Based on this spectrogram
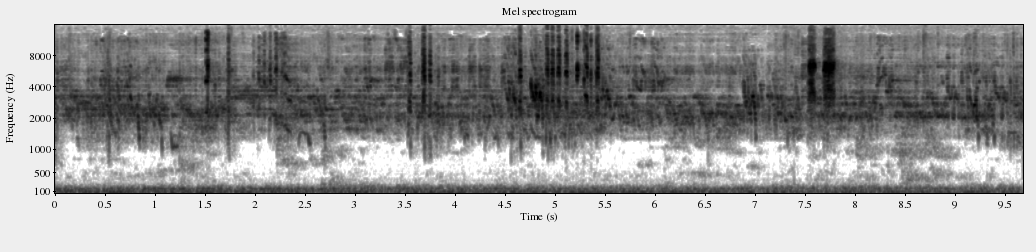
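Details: Budgies chatter steadily in scratchy, warbled phrases broken by bursts of quick high chirps, against a low continuous hum.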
